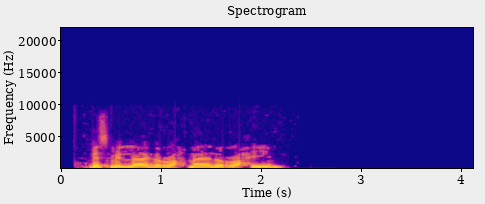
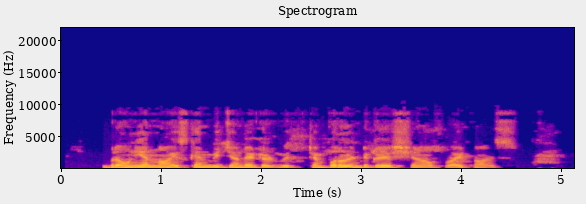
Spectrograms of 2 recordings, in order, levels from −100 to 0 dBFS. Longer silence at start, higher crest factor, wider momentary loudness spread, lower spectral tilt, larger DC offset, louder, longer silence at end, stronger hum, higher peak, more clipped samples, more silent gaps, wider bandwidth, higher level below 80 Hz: about the same, 0.3 s vs 0.4 s; about the same, 16 dB vs 16 dB; second, 4 LU vs 12 LU; first, -9.5 dB/octave vs -6.5 dB/octave; neither; first, -15 LUFS vs -19 LUFS; first, 1.9 s vs 0.2 s; neither; about the same, 0 dBFS vs -2 dBFS; neither; neither; second, 7.4 kHz vs 9.4 kHz; about the same, -58 dBFS vs -60 dBFS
